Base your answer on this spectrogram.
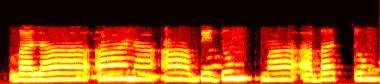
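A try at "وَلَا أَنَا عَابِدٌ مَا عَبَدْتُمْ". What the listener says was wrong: ولا انا عابد, یہاں الف نہیں پڑھیں گے, صرف اس کو نون پر زبر پڑھیں گے. ولا انا عابد.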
